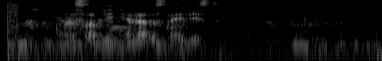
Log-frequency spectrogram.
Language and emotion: Russian, neutral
